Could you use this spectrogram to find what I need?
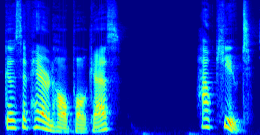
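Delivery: posh English lady voice, rising on how cute; English accent. Retold or imitated. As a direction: mimic an English lady admiring the shirt. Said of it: "that was my English accent".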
